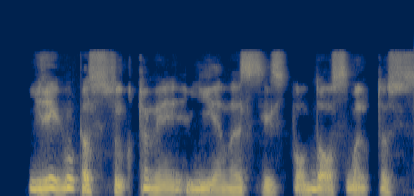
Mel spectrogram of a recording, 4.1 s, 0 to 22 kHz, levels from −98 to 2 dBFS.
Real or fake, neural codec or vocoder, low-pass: fake; codec, 16 kHz, 1 kbps, FreqCodec, larger model; 7.2 kHz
